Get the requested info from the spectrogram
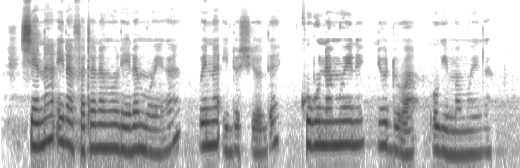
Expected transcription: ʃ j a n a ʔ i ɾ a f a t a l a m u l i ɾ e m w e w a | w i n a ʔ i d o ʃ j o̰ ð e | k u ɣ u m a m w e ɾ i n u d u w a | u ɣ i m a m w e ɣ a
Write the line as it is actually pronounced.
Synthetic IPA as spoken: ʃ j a n a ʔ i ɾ a f a t a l a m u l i ɾ e m w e ɣ a | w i n a ʔ i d o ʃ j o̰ ð e | k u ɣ u n a m w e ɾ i n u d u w a | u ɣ i m a m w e ɣ a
